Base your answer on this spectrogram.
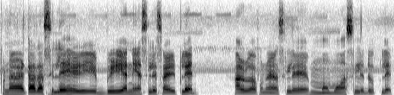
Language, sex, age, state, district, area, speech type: Assamese, male, 18-30, Assam, Tinsukia, urban, spontaneous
